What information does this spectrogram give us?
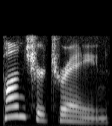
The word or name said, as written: Pontchartrain, Lake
